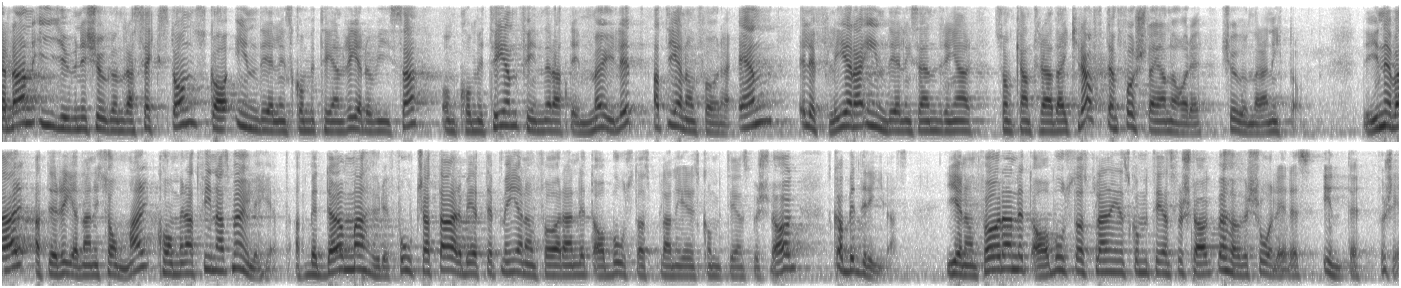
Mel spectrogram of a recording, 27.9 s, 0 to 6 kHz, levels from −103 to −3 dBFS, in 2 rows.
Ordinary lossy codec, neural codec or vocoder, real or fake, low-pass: none; none; real; 5.4 kHz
